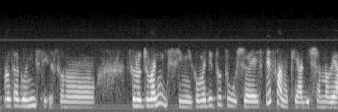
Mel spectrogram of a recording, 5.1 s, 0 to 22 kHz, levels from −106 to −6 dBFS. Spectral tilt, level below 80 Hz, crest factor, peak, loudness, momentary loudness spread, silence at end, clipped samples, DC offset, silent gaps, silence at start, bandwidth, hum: -7.5 dB/octave; -66 dBFS; 18 dB; -4 dBFS; -22 LUFS; 13 LU; 0 s; under 0.1%; under 0.1%; none; 0.05 s; 5.4 kHz; none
